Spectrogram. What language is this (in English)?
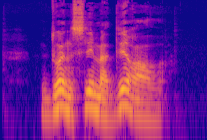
Kabyle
